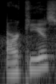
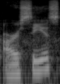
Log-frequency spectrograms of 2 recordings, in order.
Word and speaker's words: Arceus: I saw the credits of Arceus or Arceus depending on where you live and how you say it I have I now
